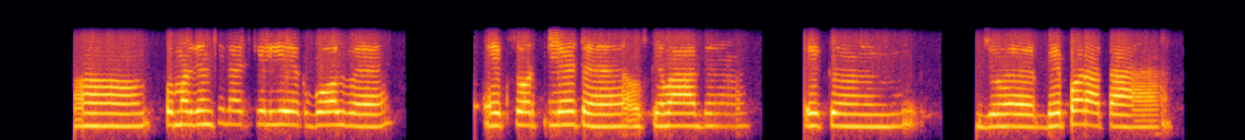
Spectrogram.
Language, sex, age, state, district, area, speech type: Hindi, female, 30-45, Bihar, Madhepura, rural, conversation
